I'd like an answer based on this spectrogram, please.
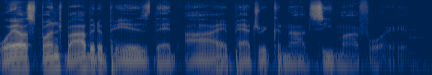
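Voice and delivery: movie narration voice. Saying a Patrick line when asked to: Morgan Freeman voice. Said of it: "try to say a Patrick line like Morgan Freeman".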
